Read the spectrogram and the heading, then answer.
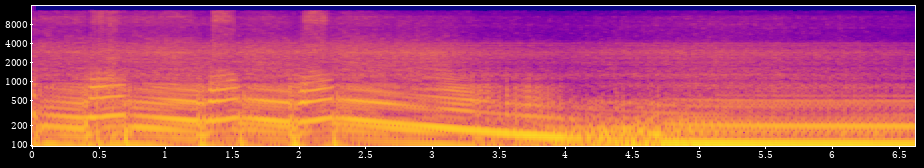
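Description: A car is spinning: its engine revs hard in several sharp rising and falling surges with high squealing bursts, then the pitch sinks and settles into a steady, loud drone.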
